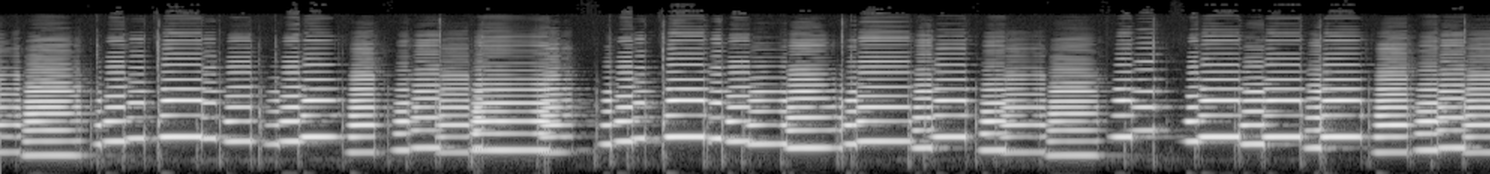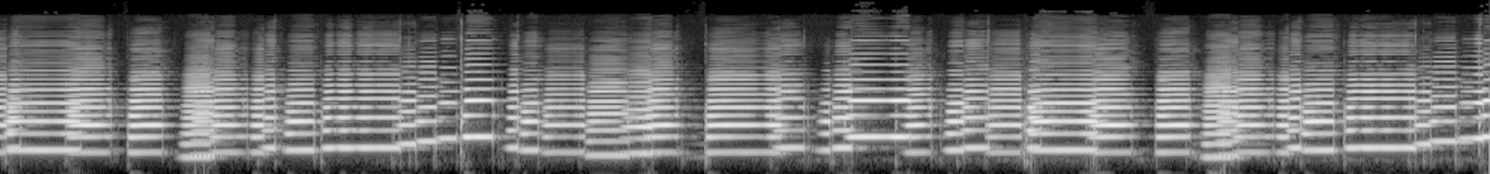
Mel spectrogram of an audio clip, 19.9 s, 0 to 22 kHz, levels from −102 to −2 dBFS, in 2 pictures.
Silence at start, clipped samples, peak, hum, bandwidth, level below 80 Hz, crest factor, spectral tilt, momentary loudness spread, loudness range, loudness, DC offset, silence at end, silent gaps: 0 s; under 0.1%; 0 dBFS; none; 16 kHz; -80 dBFS; 14 dB; 1.5 dB/octave; 5 LU; 2 LU; -14 LUFS; under 0.1%; 0 s; none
